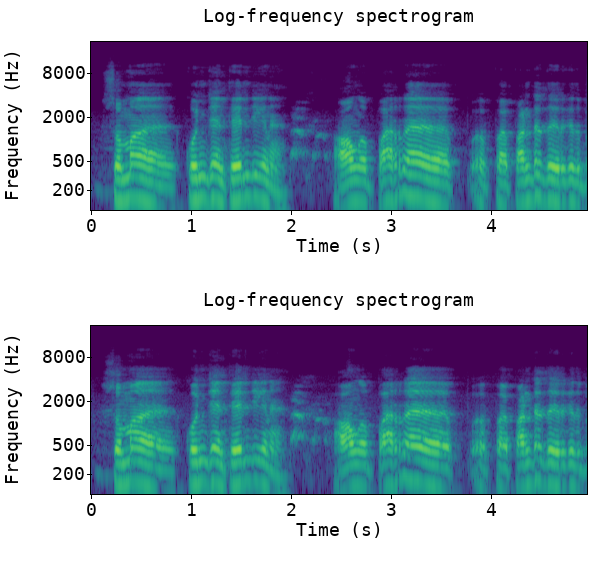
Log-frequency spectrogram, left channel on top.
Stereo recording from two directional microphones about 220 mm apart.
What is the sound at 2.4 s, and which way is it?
Speech, 30° left (ahead or behind).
